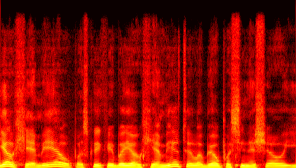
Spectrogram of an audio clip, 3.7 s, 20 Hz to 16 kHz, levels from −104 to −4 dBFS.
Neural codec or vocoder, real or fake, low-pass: autoencoder, 48 kHz, 128 numbers a frame, DAC-VAE, trained on Japanese speech; fake; 14.4 kHz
